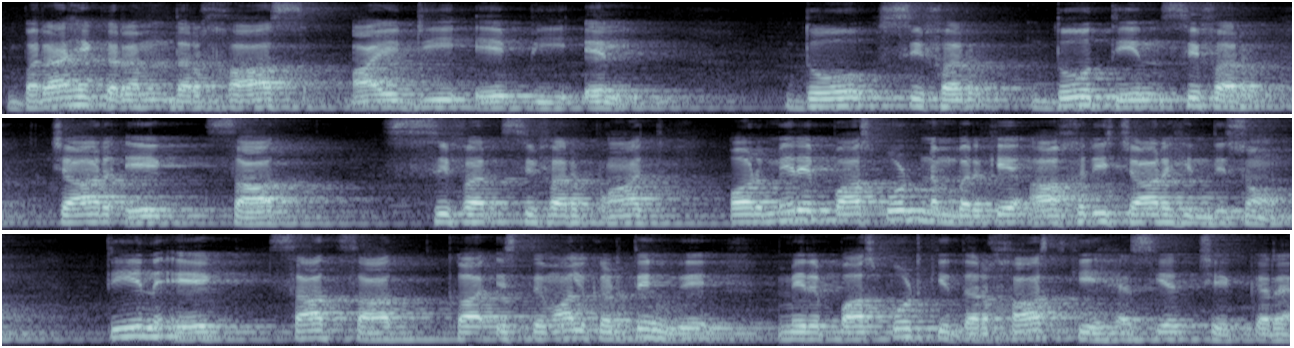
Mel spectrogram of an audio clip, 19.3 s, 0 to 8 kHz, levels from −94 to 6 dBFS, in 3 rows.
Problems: constant background noise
